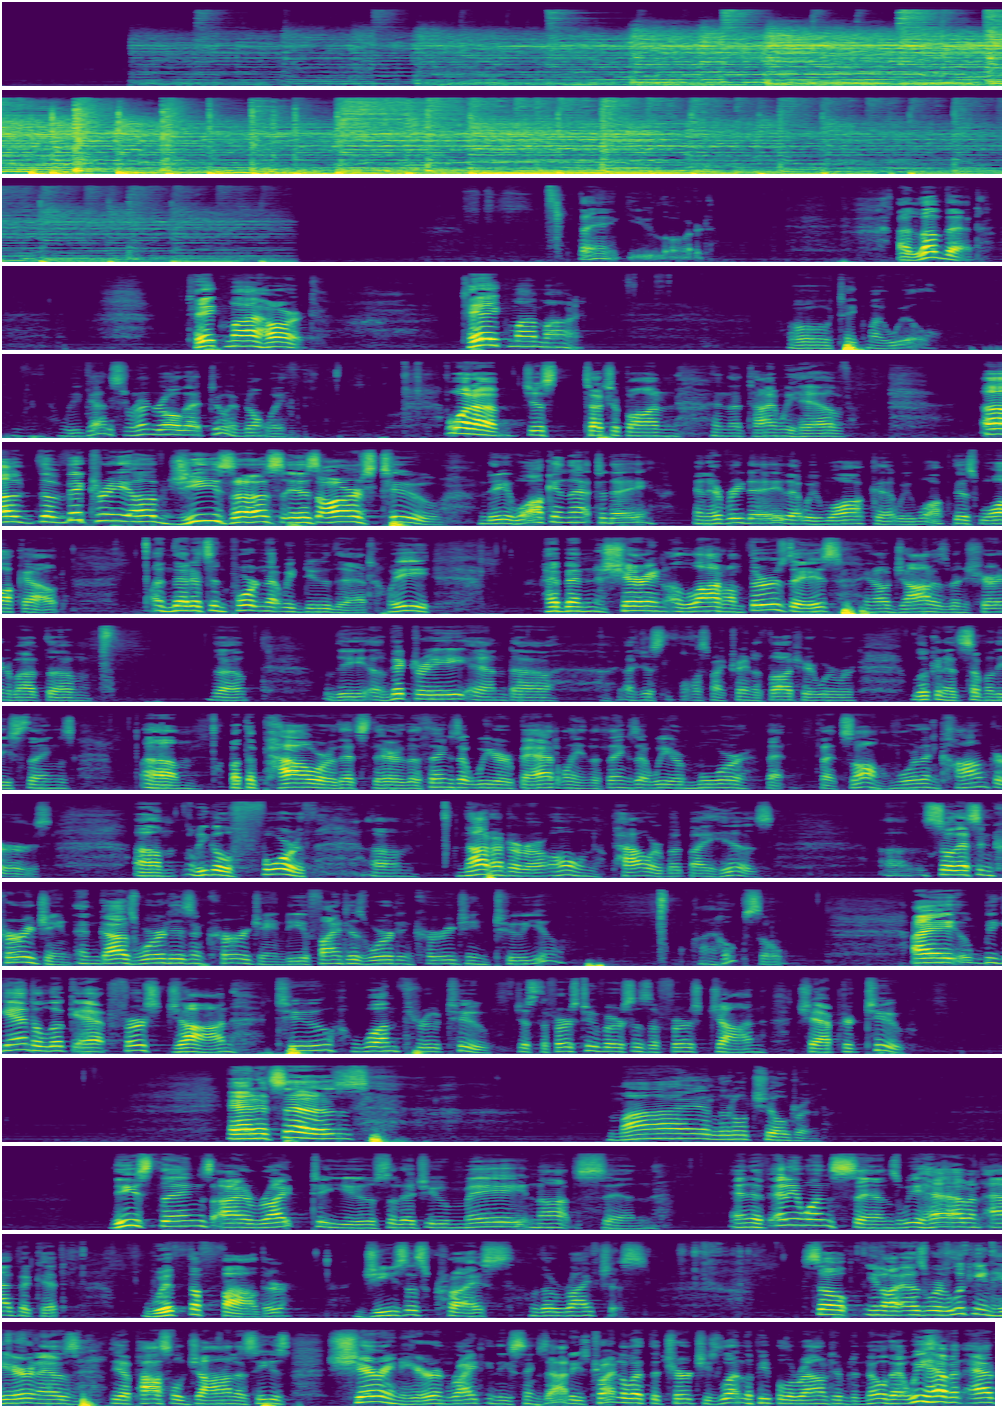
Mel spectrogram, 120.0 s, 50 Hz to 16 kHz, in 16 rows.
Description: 1 John 2:1-2 Service Type: Sunday Morning Jesus is the propitiation for our sins and for the whole world!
